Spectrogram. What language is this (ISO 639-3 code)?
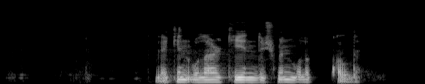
uig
